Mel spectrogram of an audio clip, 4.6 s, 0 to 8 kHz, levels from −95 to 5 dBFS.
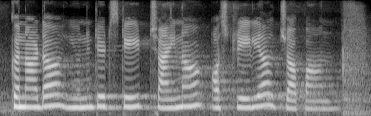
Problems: none marked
